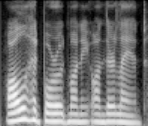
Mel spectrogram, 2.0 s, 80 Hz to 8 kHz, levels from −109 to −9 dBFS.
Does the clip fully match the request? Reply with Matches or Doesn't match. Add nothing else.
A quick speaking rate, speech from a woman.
Matches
